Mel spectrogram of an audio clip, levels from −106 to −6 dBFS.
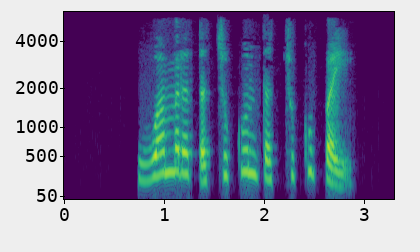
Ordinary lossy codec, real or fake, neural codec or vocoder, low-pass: AAC, 32 kbps; real; none; 5.4 kHz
